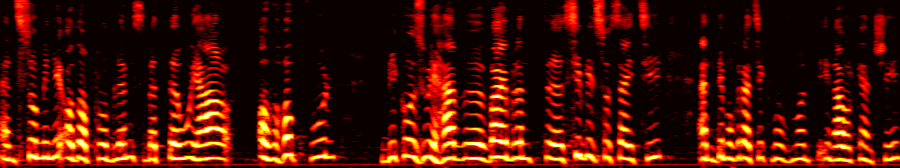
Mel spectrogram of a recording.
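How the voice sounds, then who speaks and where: A woman speaks at a moderate pace with a non-native accent and a high pitch. Her intonation stays fairly even, and the recording is very clean with a silent background. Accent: foreign accent in English. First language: not English (English is third language). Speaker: speaker at a conference. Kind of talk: conference speech. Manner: halting with many fillers.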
